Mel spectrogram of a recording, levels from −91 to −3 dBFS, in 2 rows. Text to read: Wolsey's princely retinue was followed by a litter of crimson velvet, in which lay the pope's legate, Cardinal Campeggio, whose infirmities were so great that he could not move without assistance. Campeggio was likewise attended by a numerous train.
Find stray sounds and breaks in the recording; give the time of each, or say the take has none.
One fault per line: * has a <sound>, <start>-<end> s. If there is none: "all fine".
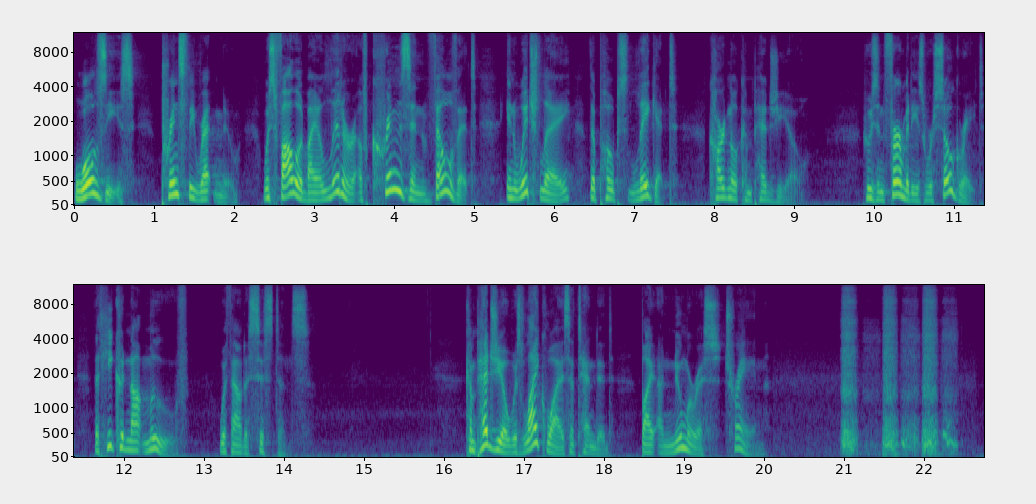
* has a breath, 21.0-22.5 s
